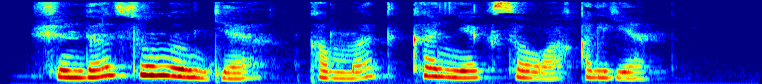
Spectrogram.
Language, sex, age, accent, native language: Uzbek, female, 19-29, Samarqand, Uzbek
